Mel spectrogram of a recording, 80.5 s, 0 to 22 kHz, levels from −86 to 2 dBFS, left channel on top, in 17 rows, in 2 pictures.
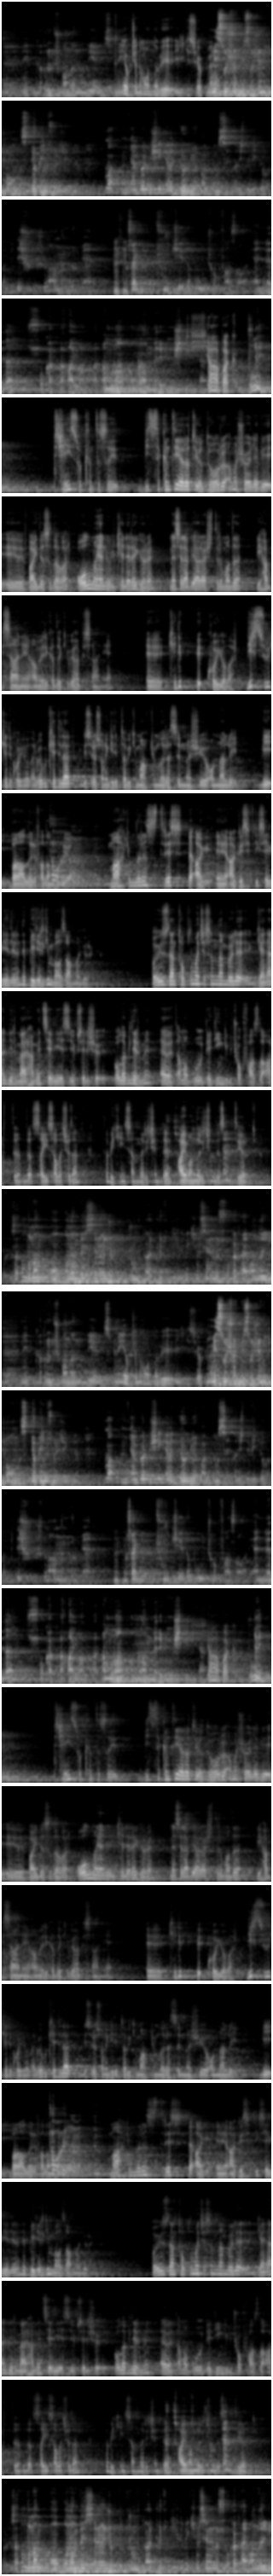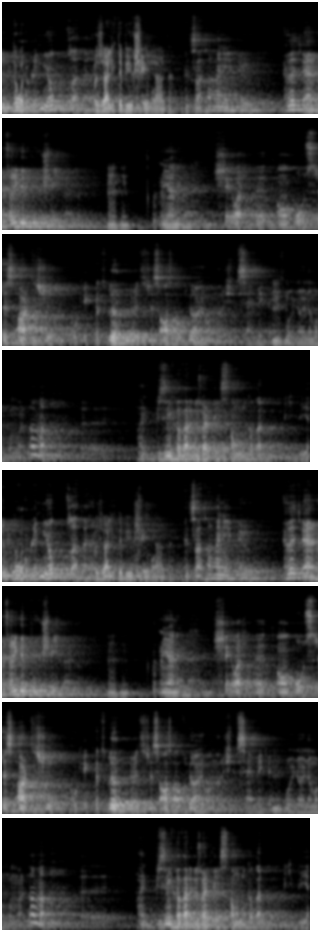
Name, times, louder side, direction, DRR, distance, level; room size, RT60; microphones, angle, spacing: voice 1, 0.0-2.2 3.6-6.1 6.6-11.1 11.6-13.1 13.4-17.8 18.7-18.8 38.8-39.7 55.8-56.2 56.9-63.1 63.6-63.7 64.4-65.4 65.8-67.5 68.7-69.1 69.5-72.2 72.7-75.0 75.3-76.5 77.0-77.4 77.9-80.4, right 1 dB, 50° right, 3 dB, 2.6 m, -33 dB
voice 2, 2.1-3.8 11.5-11.7 16.6-16.9 17.6-18.8 19.9-21.0 21.3-26.4 26.7-27.9 28.2-30.4 31.0-37.3 37.7-39.2 39.8-44.3 45.3-53.5 54.0-56.5 61.8-62.0 63.0-64.2 67.9-68.3 75.2-75.5, left 4 dB, 60° left, 15 dB, 0.6 m, -32 dB
25.5 x 20.5 x 9.2 m, 2.3 s
head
